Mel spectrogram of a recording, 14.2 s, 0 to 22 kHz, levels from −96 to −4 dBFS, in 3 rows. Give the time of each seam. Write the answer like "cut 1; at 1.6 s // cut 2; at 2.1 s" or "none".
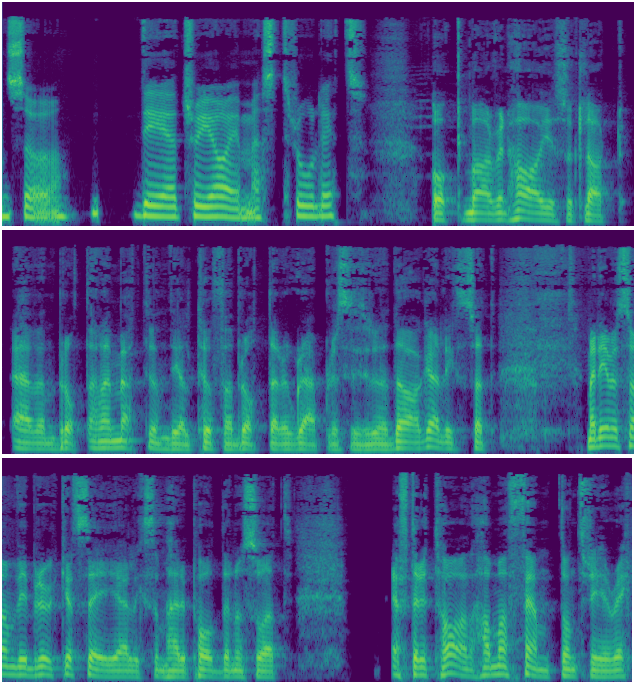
none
